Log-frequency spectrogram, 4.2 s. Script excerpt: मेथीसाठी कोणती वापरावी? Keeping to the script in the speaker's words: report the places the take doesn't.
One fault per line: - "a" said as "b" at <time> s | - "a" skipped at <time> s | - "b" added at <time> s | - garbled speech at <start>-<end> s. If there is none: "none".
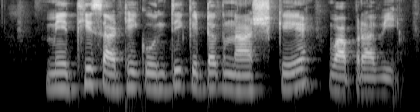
- "कीटकनाशके" added at 1.8 s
